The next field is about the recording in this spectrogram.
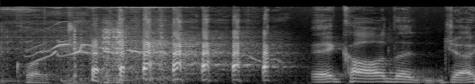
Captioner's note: laughing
